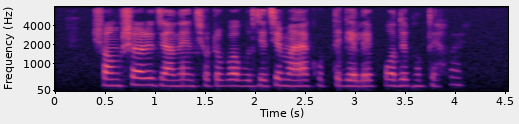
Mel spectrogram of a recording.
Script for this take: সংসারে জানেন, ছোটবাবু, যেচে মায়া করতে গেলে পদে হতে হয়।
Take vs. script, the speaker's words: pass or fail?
pass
